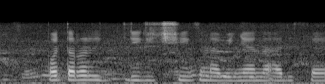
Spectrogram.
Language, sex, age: Southern Sotho, female, 22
